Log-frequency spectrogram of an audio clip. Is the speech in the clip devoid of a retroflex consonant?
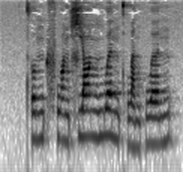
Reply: no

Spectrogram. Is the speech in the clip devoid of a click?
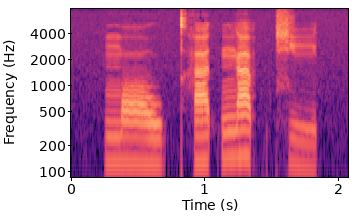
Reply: yes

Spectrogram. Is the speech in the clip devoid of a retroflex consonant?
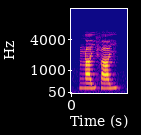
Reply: yes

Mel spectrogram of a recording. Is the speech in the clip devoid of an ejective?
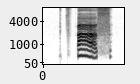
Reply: no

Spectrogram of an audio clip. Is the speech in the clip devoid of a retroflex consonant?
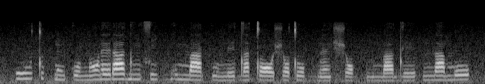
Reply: yes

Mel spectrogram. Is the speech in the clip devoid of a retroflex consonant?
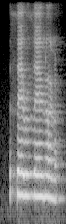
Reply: no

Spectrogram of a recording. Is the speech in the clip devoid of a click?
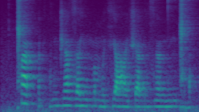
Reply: no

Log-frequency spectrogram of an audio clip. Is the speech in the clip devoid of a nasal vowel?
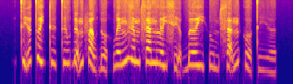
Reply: yes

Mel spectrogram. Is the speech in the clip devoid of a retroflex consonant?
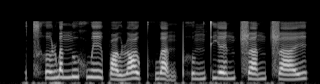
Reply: no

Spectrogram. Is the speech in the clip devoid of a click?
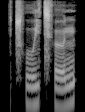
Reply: yes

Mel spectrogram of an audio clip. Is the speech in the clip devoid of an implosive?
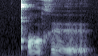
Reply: yes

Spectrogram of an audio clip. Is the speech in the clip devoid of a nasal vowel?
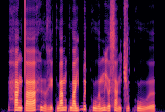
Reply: yes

